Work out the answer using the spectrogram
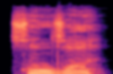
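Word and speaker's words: gShin-rje: text the shinre pronounced shinj lord of death but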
